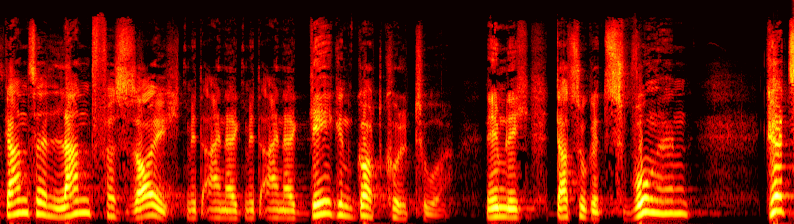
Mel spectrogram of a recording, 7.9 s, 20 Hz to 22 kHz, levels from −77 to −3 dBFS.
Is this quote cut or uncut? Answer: cut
